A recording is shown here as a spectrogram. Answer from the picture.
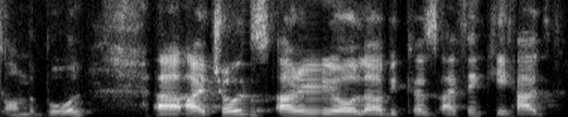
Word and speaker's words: Areola: How did you pronounce his last name again? Areola.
